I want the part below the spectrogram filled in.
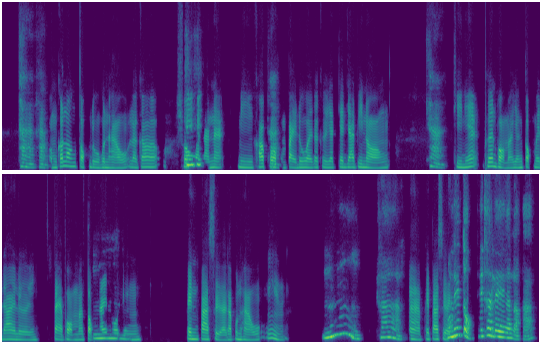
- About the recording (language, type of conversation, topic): Thai, unstructured, คุณรู้สึกอย่างไรเมื่อทำอาหารเป็นงานอดิเรก?
- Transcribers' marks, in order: other background noise; chuckle; tapping; distorted speech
